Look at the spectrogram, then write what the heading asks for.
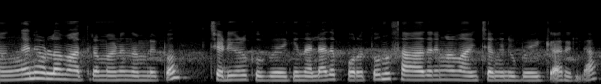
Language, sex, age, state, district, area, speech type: Malayalam, female, 18-30, Kerala, Kottayam, rural, spontaneous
